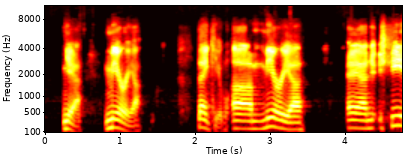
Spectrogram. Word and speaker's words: Miria: Miria. Yeah, Miria.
